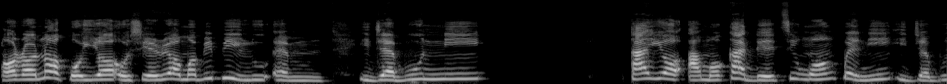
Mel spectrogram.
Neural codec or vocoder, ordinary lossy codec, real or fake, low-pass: vocoder, 44.1 kHz, 128 mel bands, Pupu-Vocoder; Opus, 64 kbps; fake; 19.8 kHz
